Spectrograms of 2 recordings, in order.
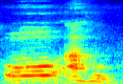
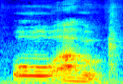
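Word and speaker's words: Oʻahu: Now, some Hawaiian words that we see the letter O in is like O ahu. O ahu.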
